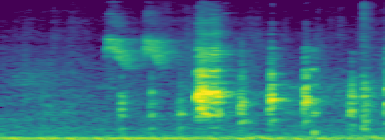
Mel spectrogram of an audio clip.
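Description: Chickens clucking: a couple of short calls about a second in, then a quick run of short clucks near the end.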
